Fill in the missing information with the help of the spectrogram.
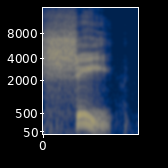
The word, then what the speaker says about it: Sith: It's spelled Sith, but it's pronounced like Banshee. – Oh, well, they pronounce it wrong then in Final Fantasy, don't they? – Yeah. – Because they say Kate Sith in Final Fantasy. Yeah. – There are only two Sith. – But they're probably doing that on purpose. I don't know. – So it's Kate. – Tell me of this additional Sith. – I believe it's pronounced she, but it is spelled like the Star Wars bad guys.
